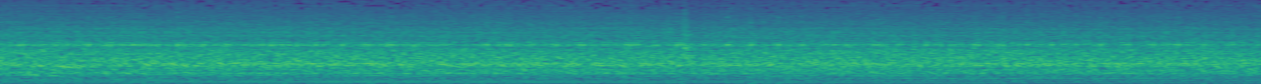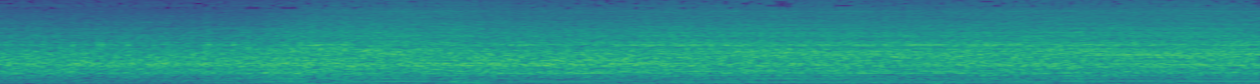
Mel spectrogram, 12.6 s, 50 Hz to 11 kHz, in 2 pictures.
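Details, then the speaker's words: Toyota 3.5L V6, 170,000 miles, cold start before adding graphene oil additive: quick uneven clacking about four per second from valve timing advance (VVT actuator), rising with throttle blip, over some belt noise. "yeah a little bit of clacking noise coming right from here but you can hear it hopefully you can hear it"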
